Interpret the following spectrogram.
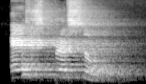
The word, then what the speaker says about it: espresso: Espresso. It's espresso. Sa, sa. Not ex. It's not espresso. No sound of X is made while we pronounce this word.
